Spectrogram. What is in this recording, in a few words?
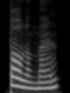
"爆冷门", Chinese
